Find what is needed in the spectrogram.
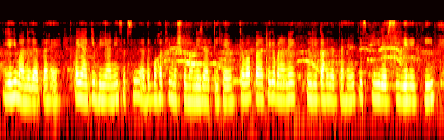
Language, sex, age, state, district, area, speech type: Urdu, female, 18-30, Uttar Pradesh, Lucknow, rural, spontaneous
